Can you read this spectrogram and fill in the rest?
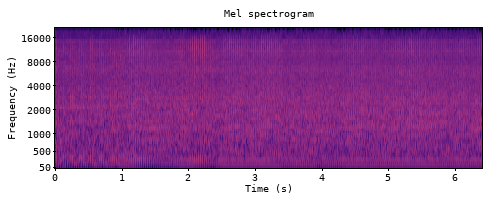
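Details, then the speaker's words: Honeywell HW2000i 2000 W inverter generator, about 20 years old, running under load: steady, even engine drone with constant hum, no misses or knocks; waveform smoothed out under load, runs well. "so yeah it's a pretty good machine I mean considering it's 20 years old and it's doing really as well as it is is saying something"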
